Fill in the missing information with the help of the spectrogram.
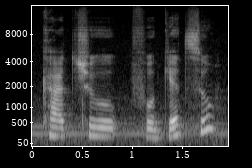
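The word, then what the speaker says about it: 花鳥風月: Um, so this one has the pronunciation kachu fugettu composed of the four characters for flower, bird, wind, and moon.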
